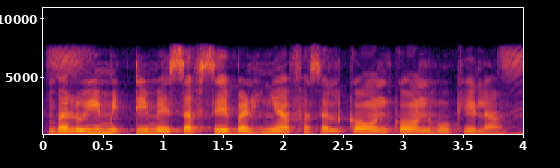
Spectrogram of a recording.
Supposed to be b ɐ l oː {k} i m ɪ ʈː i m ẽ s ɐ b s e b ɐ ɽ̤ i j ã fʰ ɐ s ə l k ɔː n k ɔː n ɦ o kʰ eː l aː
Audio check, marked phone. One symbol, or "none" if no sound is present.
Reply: none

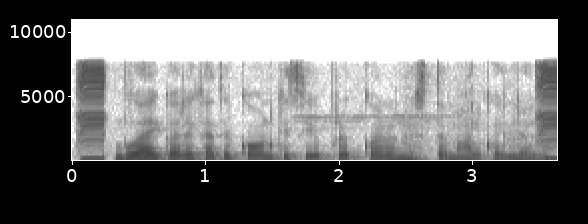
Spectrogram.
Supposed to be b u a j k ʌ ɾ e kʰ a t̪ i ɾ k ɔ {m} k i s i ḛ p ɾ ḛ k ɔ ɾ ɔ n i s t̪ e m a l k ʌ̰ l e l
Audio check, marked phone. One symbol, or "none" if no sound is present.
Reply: n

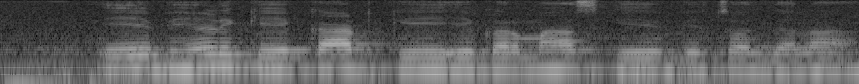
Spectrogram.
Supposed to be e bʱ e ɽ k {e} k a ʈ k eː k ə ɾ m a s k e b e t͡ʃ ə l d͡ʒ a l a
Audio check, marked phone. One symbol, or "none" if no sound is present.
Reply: e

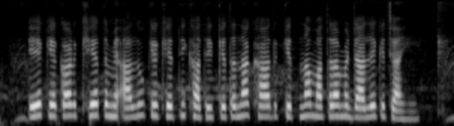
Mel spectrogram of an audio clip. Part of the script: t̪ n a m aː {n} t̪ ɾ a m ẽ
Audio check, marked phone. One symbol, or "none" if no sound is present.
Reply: none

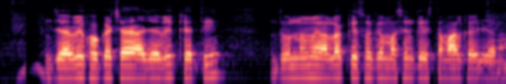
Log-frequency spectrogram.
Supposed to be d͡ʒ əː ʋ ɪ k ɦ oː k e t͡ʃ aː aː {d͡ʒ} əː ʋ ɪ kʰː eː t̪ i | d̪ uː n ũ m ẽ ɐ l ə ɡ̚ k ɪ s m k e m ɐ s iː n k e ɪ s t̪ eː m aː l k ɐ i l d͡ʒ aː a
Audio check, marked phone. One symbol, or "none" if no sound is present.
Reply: d͡ʒ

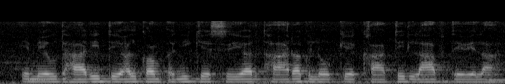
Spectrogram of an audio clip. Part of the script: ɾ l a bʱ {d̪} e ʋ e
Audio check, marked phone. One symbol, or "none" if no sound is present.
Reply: d̪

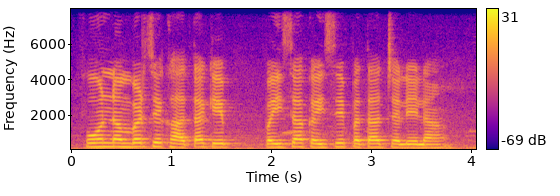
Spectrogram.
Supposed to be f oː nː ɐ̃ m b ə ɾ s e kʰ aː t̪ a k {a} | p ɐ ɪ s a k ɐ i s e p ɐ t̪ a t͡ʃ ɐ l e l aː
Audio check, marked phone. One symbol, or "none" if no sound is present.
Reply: e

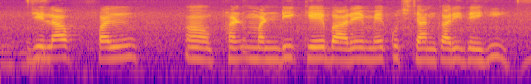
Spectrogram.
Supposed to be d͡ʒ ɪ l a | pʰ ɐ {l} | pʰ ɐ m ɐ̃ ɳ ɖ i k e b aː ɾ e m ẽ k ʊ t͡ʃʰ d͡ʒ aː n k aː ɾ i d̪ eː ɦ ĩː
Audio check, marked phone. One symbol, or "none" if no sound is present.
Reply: l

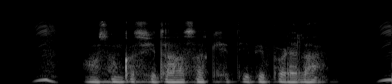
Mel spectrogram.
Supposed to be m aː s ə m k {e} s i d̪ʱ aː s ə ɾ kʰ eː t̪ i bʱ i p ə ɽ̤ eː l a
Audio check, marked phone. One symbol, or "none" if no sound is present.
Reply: a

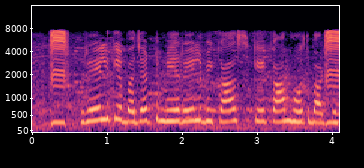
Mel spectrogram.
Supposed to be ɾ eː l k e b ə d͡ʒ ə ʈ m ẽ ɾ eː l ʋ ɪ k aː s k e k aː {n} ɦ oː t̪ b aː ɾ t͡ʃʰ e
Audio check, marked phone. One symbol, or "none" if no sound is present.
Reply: m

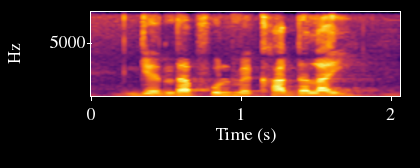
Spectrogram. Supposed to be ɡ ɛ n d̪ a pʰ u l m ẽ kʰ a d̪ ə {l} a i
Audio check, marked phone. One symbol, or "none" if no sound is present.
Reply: l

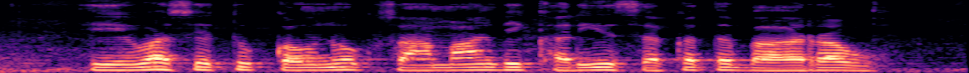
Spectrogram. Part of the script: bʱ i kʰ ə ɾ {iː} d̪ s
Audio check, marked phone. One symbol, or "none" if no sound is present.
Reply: iː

